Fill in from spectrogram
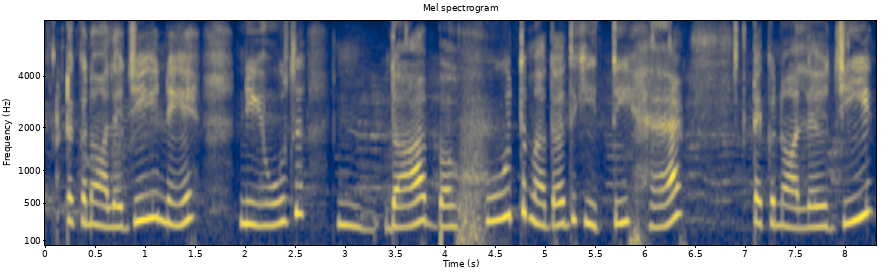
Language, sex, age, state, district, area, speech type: Punjabi, female, 18-30, Punjab, Jalandhar, urban, spontaneous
